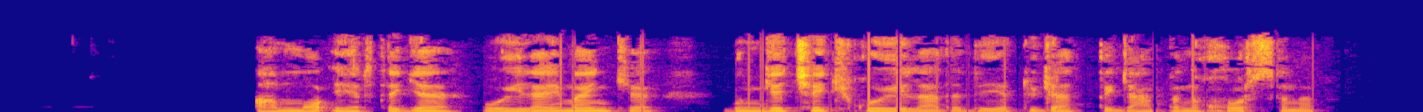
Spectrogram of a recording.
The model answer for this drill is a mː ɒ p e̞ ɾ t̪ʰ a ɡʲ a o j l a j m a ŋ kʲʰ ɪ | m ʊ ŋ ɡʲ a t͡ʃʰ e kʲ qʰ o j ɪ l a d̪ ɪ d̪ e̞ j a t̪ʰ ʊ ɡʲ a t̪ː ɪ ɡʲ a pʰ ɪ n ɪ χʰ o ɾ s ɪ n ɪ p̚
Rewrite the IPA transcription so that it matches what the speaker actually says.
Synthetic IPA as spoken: a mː ɒ ʔ e̞ ɾ t̪ʰ a ɡʲ a o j l a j m a ŋ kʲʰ ɪ | b ʊ ŋ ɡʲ a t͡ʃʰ e kʲ qʰ o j ɪ l a d̪ ɪ d̪ e̞ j a t̪ʰ ʊ ɡʲ a t̪ː ɪ ɡʲ a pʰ ɪ n ɪ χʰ o ɾ s ɪ n ɪ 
